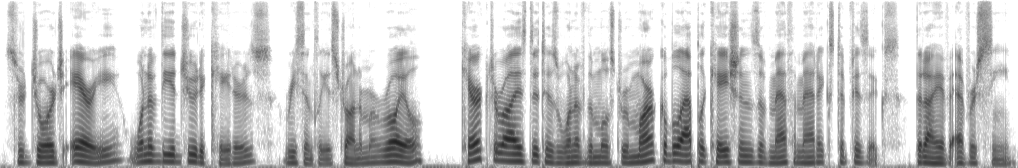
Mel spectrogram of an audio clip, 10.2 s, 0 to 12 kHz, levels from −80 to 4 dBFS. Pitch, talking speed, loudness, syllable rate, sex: 120 Hz, 165 wpm, -18 LUFS, 5.4 syllables/s, male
